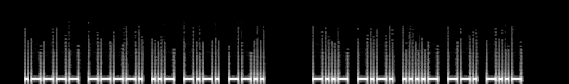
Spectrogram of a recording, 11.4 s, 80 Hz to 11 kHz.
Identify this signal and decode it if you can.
Morse code, heard as a keyed tone, about 19 wpm, 800 Hz. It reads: 19UCZ XC4GX
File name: CW / DET / 1 9 1500C S A 18wpm 2459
